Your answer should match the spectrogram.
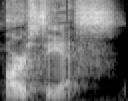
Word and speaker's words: Arceus: It's because I have always pronounced the god Pokemon, I've always pronounced their name as Arceus.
